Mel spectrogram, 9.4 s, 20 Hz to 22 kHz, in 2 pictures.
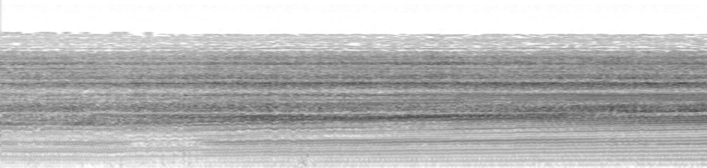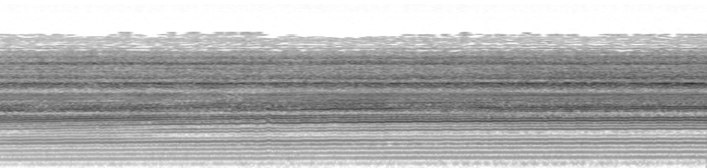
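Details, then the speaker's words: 80cc two-stroke motorized bicycle riding at about 26-28 mph up hills, with new piston, unbroken-in rings and new wrist pin needle bearing: smooth buzz climbing in pitch, earlier top-end pinging gone; normal running. "i don't even hear that top that ping ping ping ping ping sound with this new bearing in there"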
